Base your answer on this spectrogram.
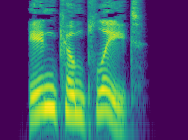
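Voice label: "incomplete", American English, male; 1000 hours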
